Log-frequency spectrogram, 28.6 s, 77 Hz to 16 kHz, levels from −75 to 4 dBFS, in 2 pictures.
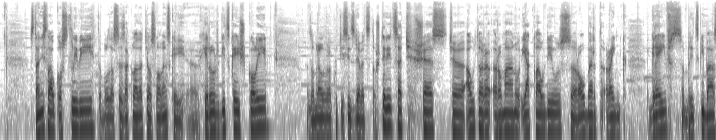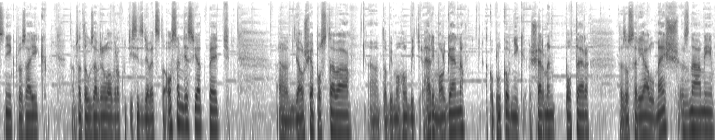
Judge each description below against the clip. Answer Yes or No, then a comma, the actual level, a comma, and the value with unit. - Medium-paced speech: No, slow, 95 wpm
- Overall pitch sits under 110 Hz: Yes, low, 100 Hz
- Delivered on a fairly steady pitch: No, average, 3.3 semitones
